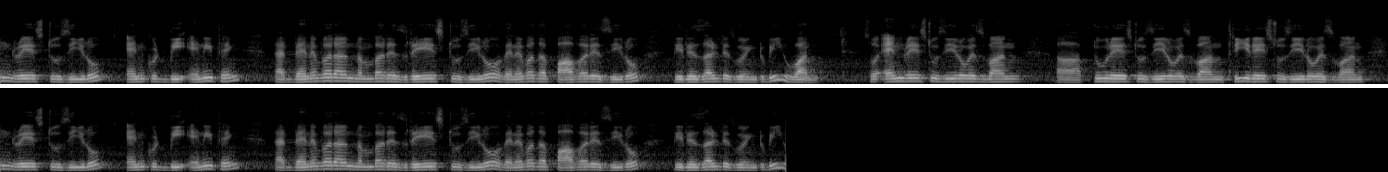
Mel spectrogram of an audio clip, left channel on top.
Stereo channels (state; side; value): drops out; right; at 7.9 s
